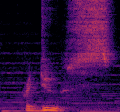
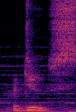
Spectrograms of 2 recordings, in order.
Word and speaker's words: produce: a kiss in vowel So when you say it you have to kiss produce produce you have to give a kiss when you say produce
